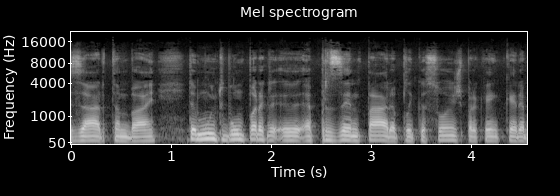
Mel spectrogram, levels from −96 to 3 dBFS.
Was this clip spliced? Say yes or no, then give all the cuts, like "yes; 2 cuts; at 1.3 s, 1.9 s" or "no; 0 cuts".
yes; 2 cuts; at 1.2 s, 2.0 s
